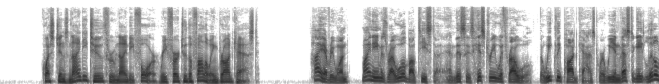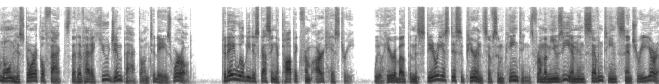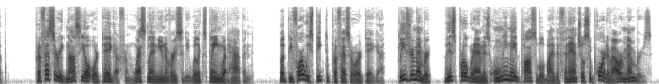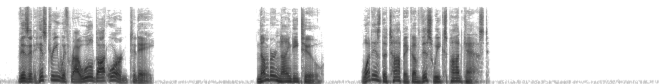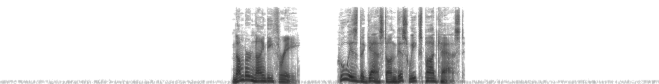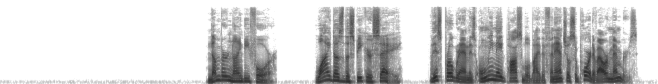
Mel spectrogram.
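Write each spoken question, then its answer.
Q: What is the topic of this week's podcast?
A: The mysterious disappearance of paintings from a 17th-century European museum

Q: Who is the guest on this week's podcast?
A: Professor Ignacio Ortega from Westland University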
